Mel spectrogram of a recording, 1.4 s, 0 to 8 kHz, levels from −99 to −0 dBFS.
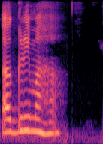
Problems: background sounds at intervals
